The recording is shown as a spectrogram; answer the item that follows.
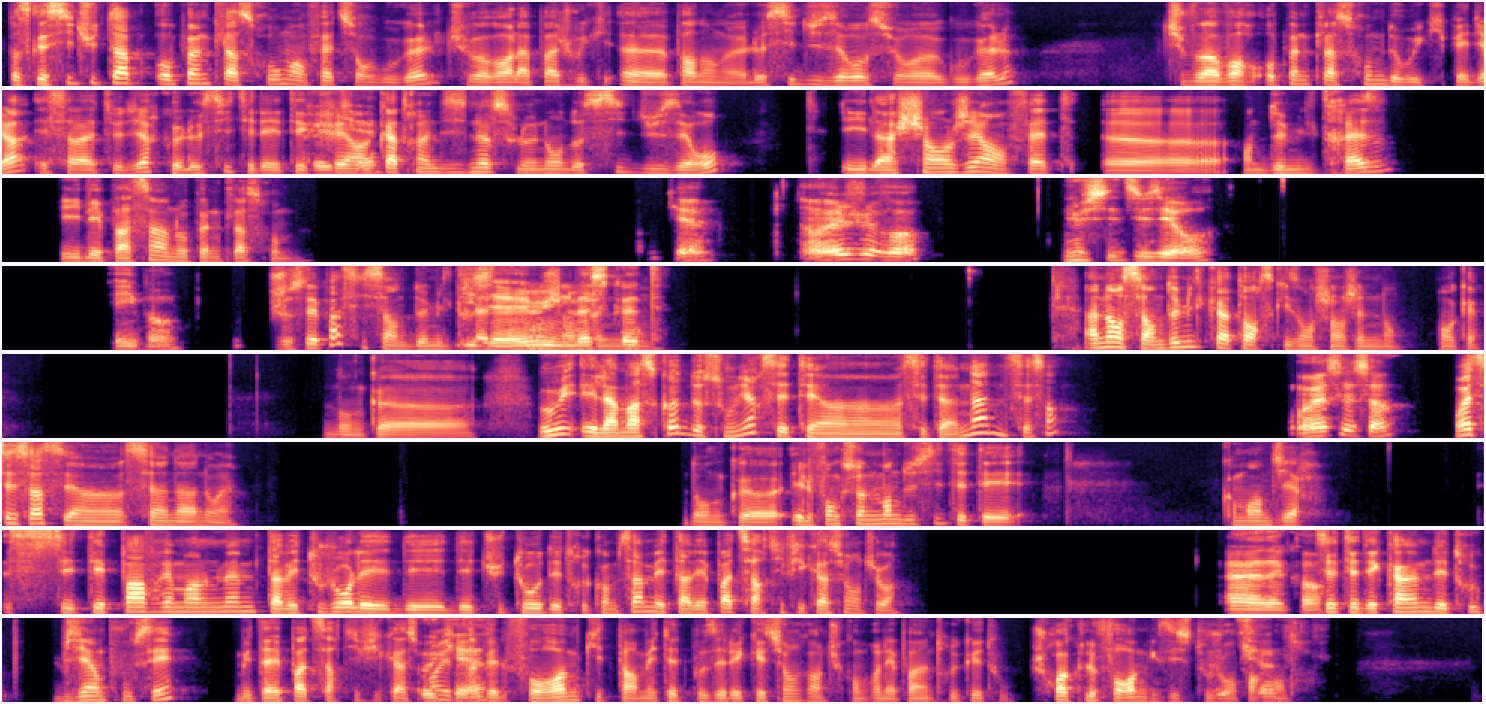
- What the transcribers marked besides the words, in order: tapping; other noise
- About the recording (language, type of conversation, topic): French, unstructured, Comment la technologie change-t-elle notre façon d’apprendre aujourd’hui ?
